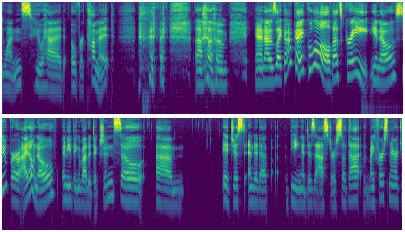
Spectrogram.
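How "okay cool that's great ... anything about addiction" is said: high, bright mock-cheerful okay cool; overly upbeat acceptance; naive enthusiasm. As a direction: play the clueless, chirpy wife, much higher and louder.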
